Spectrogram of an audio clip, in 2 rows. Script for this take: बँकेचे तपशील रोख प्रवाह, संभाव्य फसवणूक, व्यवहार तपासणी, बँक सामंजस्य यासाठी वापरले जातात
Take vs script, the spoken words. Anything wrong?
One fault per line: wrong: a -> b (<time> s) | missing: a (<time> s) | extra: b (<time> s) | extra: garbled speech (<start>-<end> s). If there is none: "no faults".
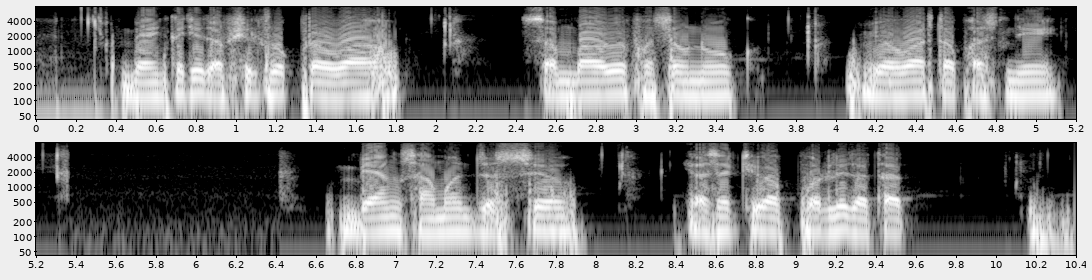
no faults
